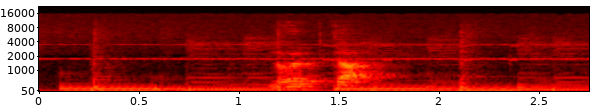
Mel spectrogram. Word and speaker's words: 넓다: There the 리을 is actually always pronounced. 넓다, 할다. Even though we have a consonant after the 2 ending consonants, the 리을 is pronounced normally.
